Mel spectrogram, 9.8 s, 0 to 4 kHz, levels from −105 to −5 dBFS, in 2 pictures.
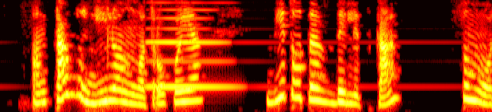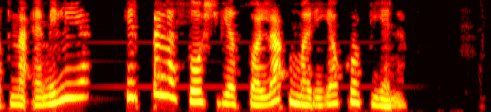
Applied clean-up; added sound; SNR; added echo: classical method spectral subtraction.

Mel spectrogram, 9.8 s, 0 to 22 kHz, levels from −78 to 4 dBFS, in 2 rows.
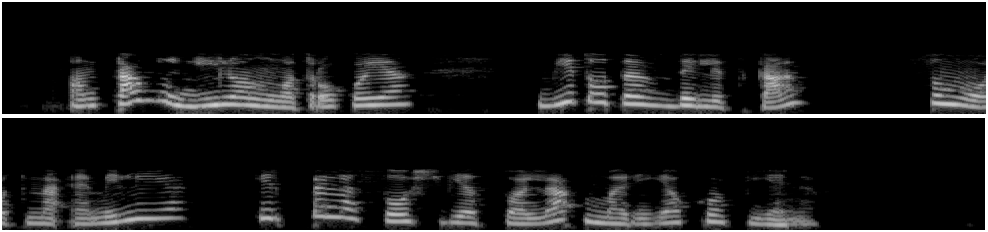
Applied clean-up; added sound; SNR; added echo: none; none; none; none.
